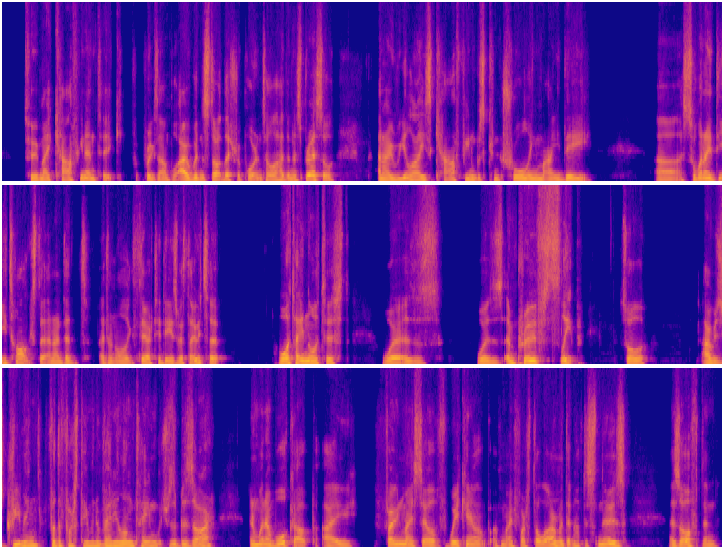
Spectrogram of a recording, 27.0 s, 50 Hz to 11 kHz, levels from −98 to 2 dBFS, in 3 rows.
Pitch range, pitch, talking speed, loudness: 125-175 Hz, 140 Hz, 190 wpm, -25 LUFS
